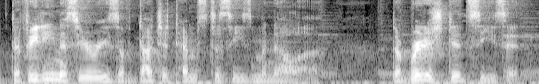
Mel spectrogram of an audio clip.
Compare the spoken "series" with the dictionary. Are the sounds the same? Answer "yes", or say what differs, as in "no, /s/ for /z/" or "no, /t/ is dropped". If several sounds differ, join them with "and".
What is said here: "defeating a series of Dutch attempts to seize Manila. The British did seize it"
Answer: yes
